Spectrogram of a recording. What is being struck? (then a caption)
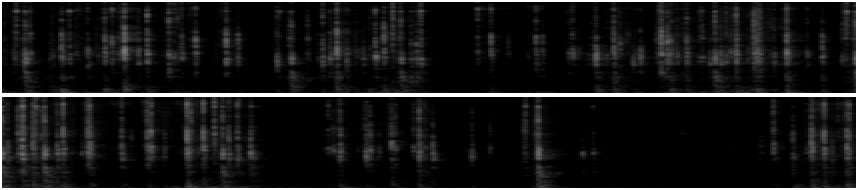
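Plastic mechanical keyboard. Two hands type with their fingertips on a compact white mechanical keyboard with plastic keycaps. Rapid, bright clacking keystrokes come in bursts, each with a short, dry click and a low thud beneath it. Brief pauses fall between runs, and a longer near-silence comes just before the final flurry.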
